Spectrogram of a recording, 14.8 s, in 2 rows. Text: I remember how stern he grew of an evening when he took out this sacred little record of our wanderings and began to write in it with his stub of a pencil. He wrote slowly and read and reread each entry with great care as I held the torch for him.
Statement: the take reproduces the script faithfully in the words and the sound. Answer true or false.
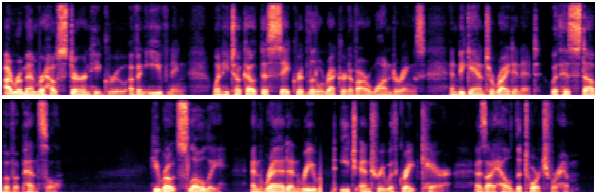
false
